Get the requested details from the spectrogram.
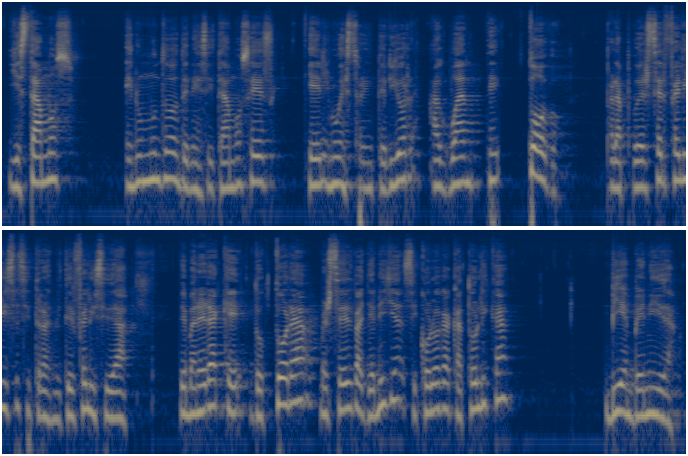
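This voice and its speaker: A woman's voice: lowish voice, normal speed, mellow. A woman hosting an online interview, effusive and full of praise, with religious turns of phrase. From Colombia. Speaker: interview host.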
